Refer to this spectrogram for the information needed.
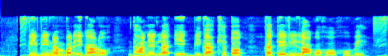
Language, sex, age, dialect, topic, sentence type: Magahi, male, 25-30, Northeastern/Surjapuri, agriculture, question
